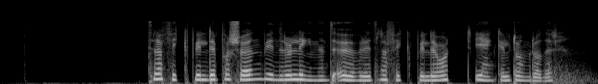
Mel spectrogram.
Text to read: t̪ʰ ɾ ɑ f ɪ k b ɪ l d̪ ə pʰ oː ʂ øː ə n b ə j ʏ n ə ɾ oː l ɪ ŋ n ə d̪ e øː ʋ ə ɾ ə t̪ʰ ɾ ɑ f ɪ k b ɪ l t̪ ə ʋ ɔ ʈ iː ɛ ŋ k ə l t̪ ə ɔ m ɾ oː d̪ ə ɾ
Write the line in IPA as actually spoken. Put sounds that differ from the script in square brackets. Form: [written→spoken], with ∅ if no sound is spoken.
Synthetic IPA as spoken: t̪ʰ ɾ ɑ f ɪ k b ɪ l d̪ ə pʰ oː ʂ øː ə n b ə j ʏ n ə ɾ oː l ɪ ŋ n ə d̪ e øː ʋ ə ɾ ə t̪ʰ ɾ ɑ f ɪ k b ɪ l [t̪→d̪] ə ʋ ɔ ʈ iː ɛ ŋ k ə l t̪ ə ɔ m ɾ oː d̪ ə ɾ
